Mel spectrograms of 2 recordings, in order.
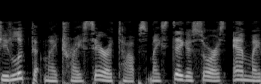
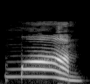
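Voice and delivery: put-on high, loud child's yell; excited yell; 13 semitones higher, 10 dB louder than usual. Boy to his mom on seeing a dinosaur, yelling high and loud. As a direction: yell up high for your mother. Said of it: "I yelled".

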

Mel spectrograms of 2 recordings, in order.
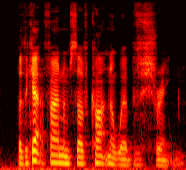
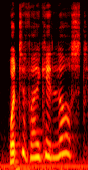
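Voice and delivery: worried mouse, much higher pitch; 11 semitones higher than usual. A narrator's reading. Squeak frets to his sister about getting lost, worried. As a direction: fret in a high little voice. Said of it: "he worried".

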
